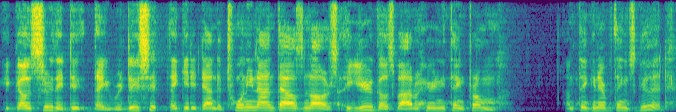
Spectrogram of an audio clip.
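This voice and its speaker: A man with an American accent talks at a very fast pace. His voice is high, with ordinary pitch variation. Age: 50s. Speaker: property owner requesting a variance. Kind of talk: public comment at a city board meeting. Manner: halting, repetitive.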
